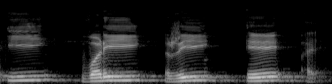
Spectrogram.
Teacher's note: अग्र स्वर का मतलब होता है आगे की जीभ से बोला जाता है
